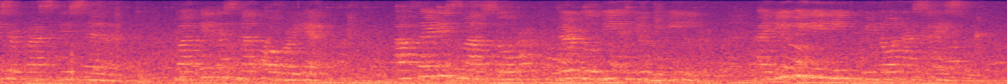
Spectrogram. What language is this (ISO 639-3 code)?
eng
